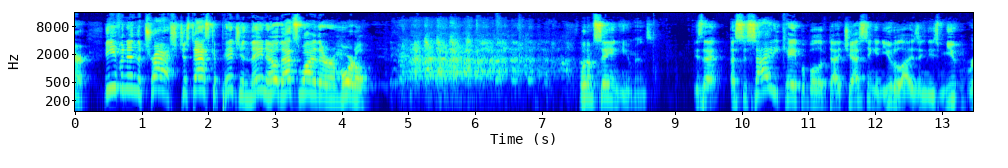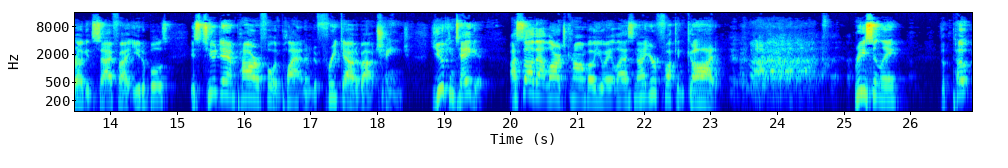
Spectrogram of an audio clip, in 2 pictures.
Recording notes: Recorded LIVE at Chicago’s Historic Green Mill Lounge on May 20th 2023.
